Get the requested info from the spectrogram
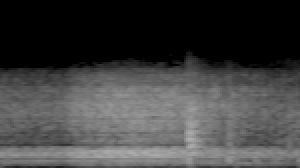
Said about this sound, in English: I bring the plane down and land it on the lake.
